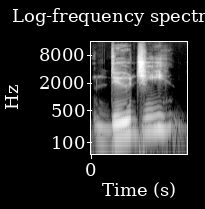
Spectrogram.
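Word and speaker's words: Doogee: It's a How would you pronounce that? Uh, Dooji.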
